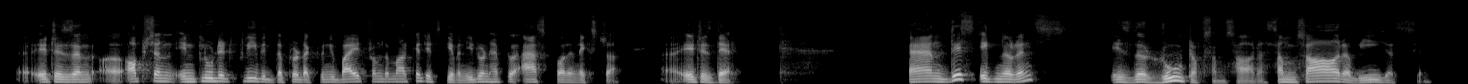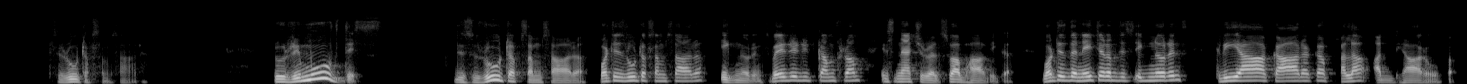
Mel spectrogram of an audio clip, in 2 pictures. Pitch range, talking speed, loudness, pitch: 110-170 Hz, 160 wpm, -24 LUFS, 130 Hz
